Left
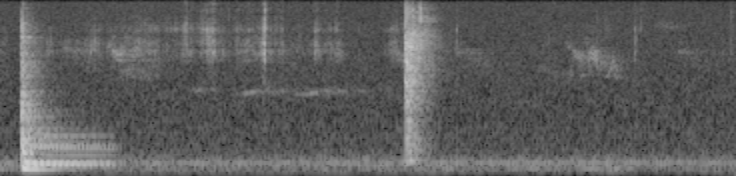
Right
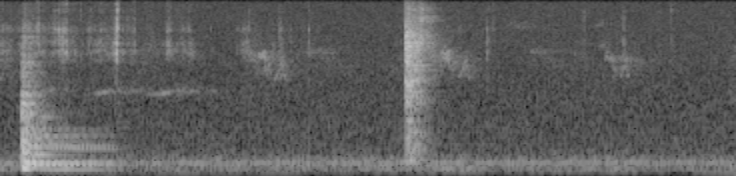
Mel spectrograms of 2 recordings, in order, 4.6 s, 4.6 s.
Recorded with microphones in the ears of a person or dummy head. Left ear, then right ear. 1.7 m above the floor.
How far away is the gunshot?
About 1.0 m.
